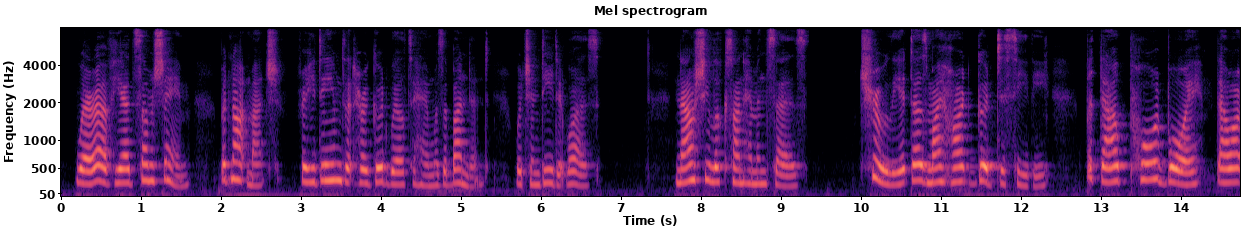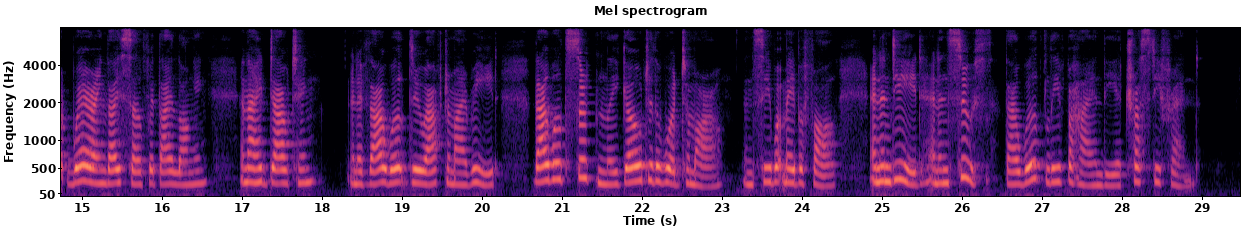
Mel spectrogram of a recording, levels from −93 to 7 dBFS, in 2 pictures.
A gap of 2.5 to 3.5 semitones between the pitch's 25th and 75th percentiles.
Yes: average, 3.2 semitones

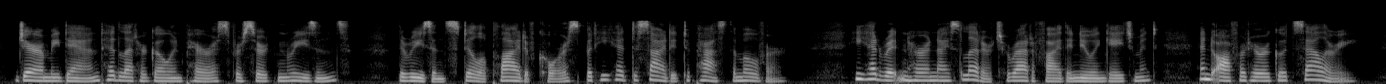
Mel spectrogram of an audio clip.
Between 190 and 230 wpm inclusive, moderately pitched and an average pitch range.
Yes: average, 195 wpm; medium, 165 Hz; average, 3.7 semitones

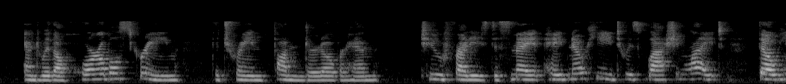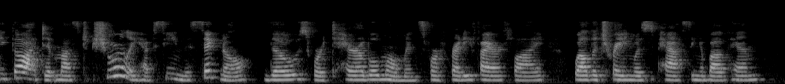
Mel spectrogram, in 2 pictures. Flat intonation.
Yes: narrow, 2.3 semitones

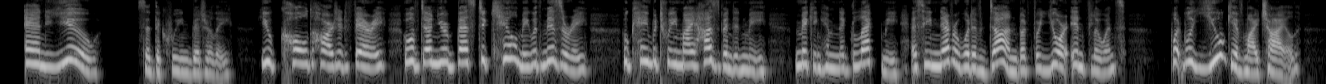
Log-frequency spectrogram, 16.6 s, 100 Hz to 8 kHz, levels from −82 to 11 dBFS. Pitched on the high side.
Yes: very high, 250 Hz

